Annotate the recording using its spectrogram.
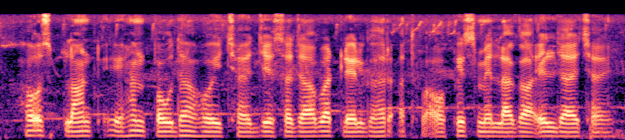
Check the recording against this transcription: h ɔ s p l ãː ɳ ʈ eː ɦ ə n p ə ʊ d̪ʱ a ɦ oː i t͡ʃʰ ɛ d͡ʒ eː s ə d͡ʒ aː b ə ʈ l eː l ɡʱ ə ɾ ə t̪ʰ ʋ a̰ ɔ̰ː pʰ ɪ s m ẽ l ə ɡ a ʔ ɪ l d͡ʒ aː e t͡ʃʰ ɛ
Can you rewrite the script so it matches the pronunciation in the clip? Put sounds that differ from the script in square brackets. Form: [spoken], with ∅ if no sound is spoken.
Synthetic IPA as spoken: h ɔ s p l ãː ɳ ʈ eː ɦ ə n p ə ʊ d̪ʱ a ɦ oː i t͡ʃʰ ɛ d͡ʒ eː s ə d͡ʒ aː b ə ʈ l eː l ɡʱ ə ɾ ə t̪ʰ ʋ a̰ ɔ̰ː pʰ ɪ s m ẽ l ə ɡ a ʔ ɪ l d͡ʒ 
